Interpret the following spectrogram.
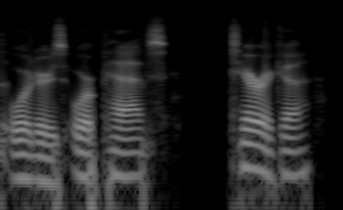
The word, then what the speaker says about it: tariqa: Spiritual guides of the various Sufi organizations called orders or paths, tariqa, pronounced ta'ariqa, also generally bear the title of sheikh or its Persian equivalent, pir, pronounced pir.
